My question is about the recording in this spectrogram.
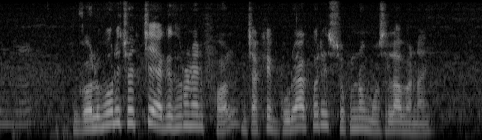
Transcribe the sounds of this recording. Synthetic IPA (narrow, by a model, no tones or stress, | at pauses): ɡɔlmoɾit͡ɕʰotːɕeɛkd̪ʱɔɾoneɾfɔld͡ʑakeɡuɽakoɾesuknomoslabanaj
